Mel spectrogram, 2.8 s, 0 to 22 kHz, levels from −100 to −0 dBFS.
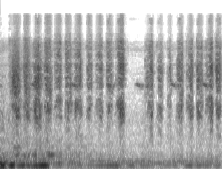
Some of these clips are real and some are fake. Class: real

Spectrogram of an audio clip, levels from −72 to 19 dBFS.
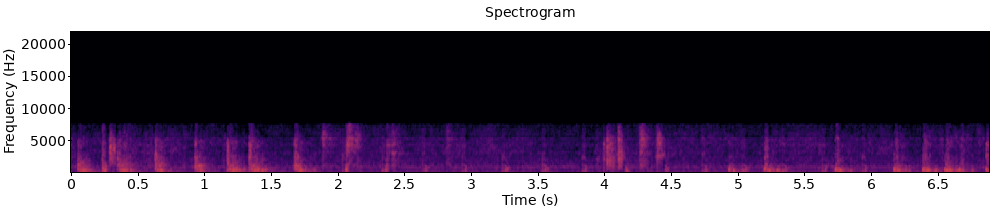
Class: real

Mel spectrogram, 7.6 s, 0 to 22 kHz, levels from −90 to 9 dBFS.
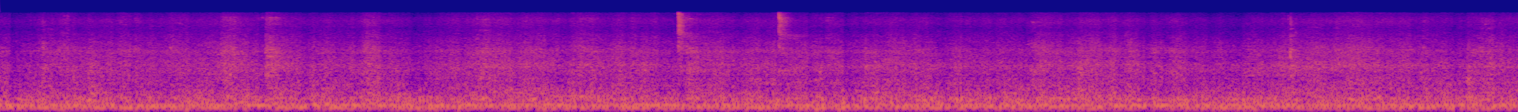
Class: real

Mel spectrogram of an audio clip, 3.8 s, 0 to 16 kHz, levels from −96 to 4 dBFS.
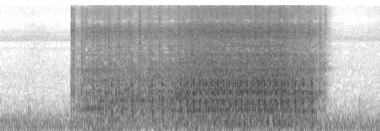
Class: real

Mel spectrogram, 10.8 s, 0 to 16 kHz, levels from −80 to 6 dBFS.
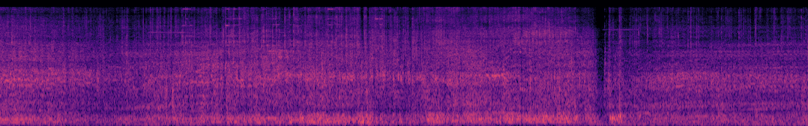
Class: real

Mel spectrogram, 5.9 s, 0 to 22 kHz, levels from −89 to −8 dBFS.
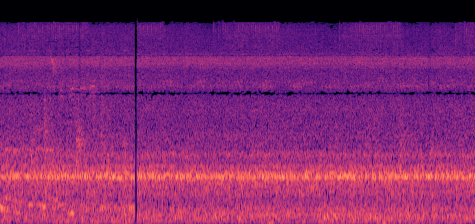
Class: real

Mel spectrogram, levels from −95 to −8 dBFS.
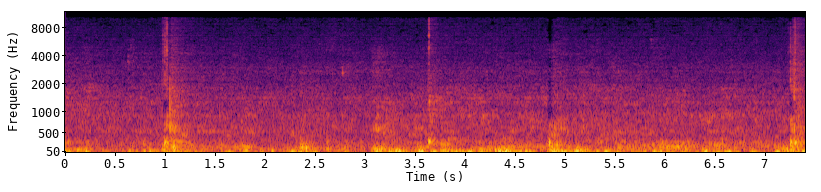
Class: fake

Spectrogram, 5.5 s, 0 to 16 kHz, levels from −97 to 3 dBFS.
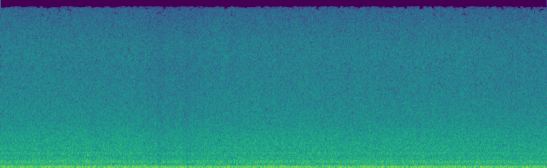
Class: real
